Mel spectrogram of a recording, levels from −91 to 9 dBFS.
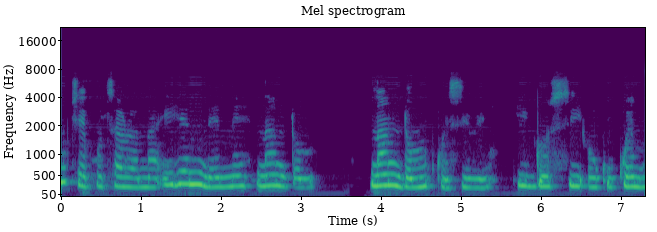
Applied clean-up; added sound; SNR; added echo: neural separator model SepFormer DNS4.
